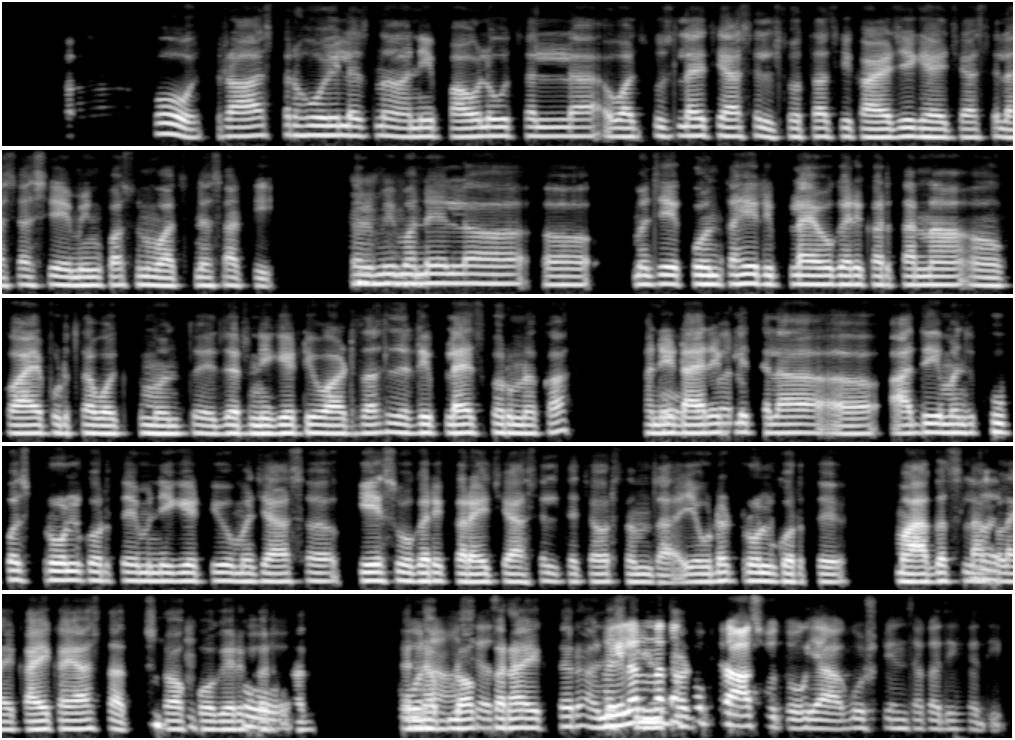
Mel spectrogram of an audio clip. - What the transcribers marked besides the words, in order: tapping; other background noise; chuckle
- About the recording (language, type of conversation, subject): Marathi, podcast, ऑनलाइन शेमिंग इतके सहज का पसरते, असे तुम्हाला का वाटते?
